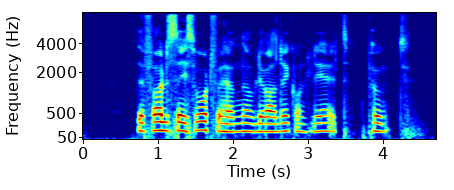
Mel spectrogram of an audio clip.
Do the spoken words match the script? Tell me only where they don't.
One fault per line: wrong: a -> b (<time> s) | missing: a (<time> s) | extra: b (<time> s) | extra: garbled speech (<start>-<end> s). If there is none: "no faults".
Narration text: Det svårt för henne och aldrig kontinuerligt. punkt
extra: föll sig (0.8 s)
extra: blev (2.3 s)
